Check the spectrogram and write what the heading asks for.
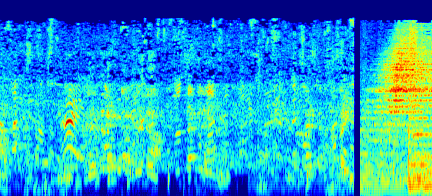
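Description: Many people chattering and talking at once in a crowd. Shortly before the end the sound cuts out abruptly and a news channel's intro theme music begins.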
